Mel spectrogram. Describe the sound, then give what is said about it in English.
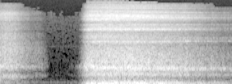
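Deliberate breathing to calm down: a softer breathy sound fades into a short silence, then a long, loud, airy breath rushes out and slowly tapers over more than a second. “Just going to breathe. Just going to breathe.”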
